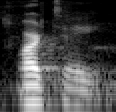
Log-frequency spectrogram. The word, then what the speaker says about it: Marte: Marty? Yes, sir. Or Marte, how do you say it? Marte. Marte. All right, Mr.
